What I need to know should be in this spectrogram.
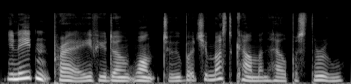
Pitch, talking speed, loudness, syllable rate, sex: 190 Hz, 275 wpm, -17 LUFS, 4.7 syllables/s, female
